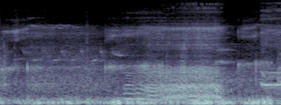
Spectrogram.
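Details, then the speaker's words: A sleeping girl with a cold gives a low, rough, rumbling snore at a railway station at night, with background noise from the busy station. "ಅವಳಿಗೆ ನೆಗಡಿ ಆಗಿತ್ತು ಅದಕ್ಕೋಸ್ಕರ ಅವಳು sound ಉಂಡಆಗ್ತಾ ಇದೆ ಗೊರಕೆ ಹೊಡಿತಿದ್ದಾಳೆ ಅವಳು ಅವಳದೇ sound ಜಾಸ್ತಿ ಕೇಳಿಸ್ತಾ ಇದೆ"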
